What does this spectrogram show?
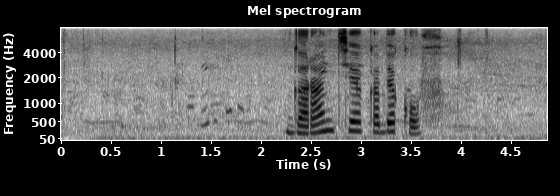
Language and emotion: Russian, neutral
